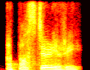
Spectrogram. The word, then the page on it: a posteriori: Indian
